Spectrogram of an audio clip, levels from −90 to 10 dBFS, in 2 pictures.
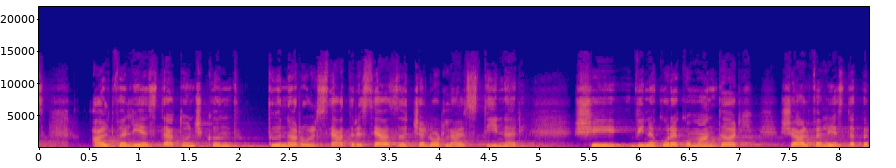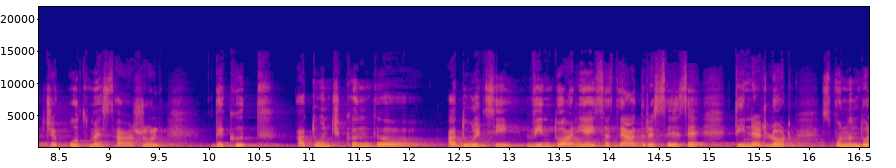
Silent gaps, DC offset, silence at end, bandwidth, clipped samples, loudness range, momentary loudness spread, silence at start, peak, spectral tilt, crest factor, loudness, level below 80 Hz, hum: none; under 0.1%; 0 s; 13.5 kHz; under 0.1%; 2 LU; 11 LU; 0 s; -6 dBFS; -5.5 dB/octave; 16 dB; -23 LUFS; -56 dBFS; none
